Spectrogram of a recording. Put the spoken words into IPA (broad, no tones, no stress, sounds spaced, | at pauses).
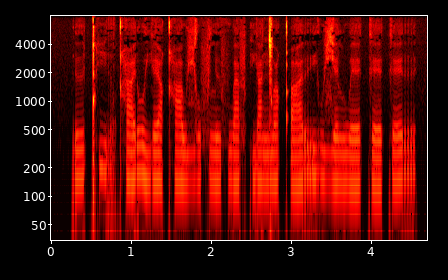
ɾ ɘ ǃʰ i r qʰ ɛ ɾ o j ɛ qʰ a w ʑ o f l ɘ f w a f k j a ŋ͡ǀ o qʼ a r j u ʑ ɛ l w ɛ k ɛ k ɛ r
